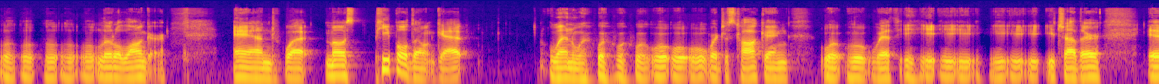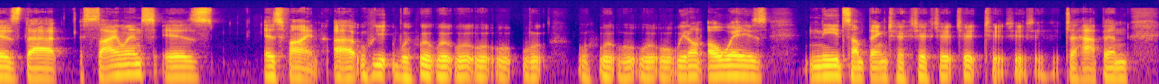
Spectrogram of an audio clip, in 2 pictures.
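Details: Adult male licensed speech-language pathologist who stutters, with repetitions and blocks, speaking conversationally: stuttering.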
